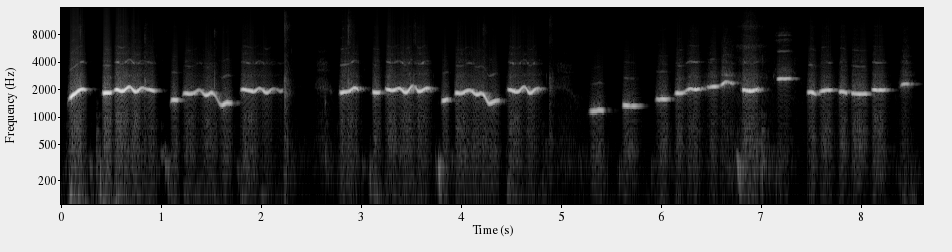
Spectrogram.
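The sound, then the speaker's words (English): A person whistles a lively jazz tune, clear bouncing phrases with short pauses between them, running steadily for several seconds with no talking. “Can't let you sit there without giving us a little taste of your whistling.”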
